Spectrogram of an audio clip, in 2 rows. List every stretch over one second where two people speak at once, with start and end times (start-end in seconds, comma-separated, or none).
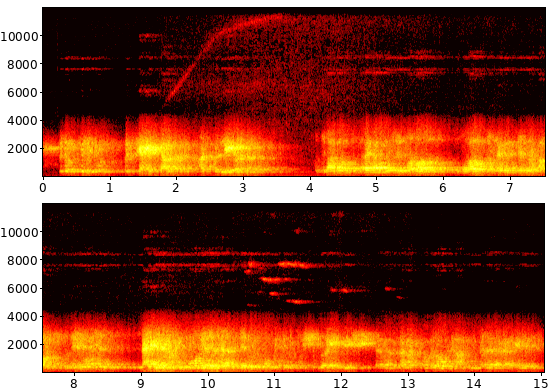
6.4-7.7, 9.1-11.4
